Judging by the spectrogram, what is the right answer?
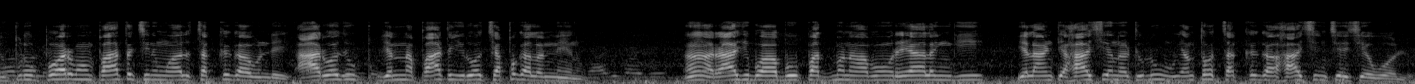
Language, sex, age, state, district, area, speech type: Telugu, male, 60+, Andhra Pradesh, Bapatla, urban, spontaneous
